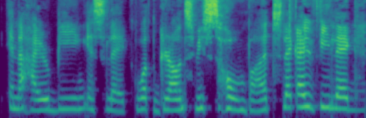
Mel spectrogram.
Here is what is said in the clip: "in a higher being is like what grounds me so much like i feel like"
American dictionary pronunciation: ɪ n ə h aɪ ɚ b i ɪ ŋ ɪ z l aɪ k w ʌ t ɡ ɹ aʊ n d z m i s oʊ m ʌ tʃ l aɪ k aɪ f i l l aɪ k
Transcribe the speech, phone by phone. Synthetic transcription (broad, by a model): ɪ n ə h aɪ ɚ b i ɪ ŋ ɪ s l aɪ k w ʌ t ɡ ɹ aʊ n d s m i s oʊ m ʌ tʃ l aɪ k aɪ f i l l aɪ k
